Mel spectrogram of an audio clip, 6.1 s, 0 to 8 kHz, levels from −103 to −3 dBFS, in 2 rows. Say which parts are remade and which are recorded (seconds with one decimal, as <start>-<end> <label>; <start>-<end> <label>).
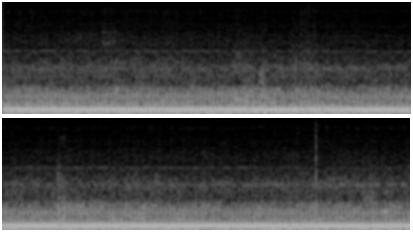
0.0-6.1 recorded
